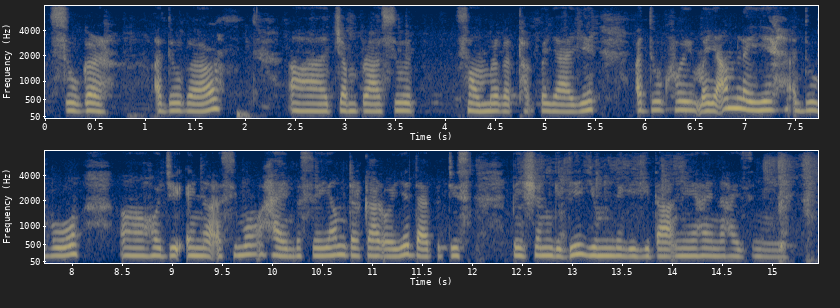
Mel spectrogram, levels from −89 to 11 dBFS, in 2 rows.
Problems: none marked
